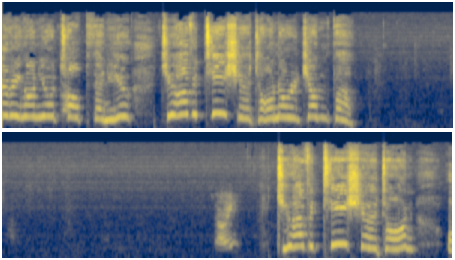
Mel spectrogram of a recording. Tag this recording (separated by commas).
Speech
